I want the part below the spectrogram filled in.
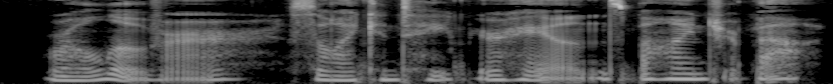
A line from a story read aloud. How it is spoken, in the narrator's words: I whispered into his ear in a breathy, sexy voice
